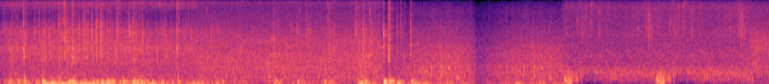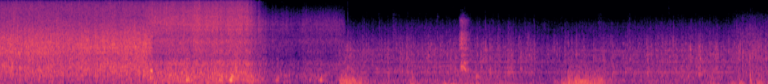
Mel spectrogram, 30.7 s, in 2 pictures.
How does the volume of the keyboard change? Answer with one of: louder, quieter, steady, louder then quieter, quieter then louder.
quieter then louder.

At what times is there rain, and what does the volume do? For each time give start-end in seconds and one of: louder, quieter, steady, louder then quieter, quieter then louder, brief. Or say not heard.
0.0-30.7 quieter.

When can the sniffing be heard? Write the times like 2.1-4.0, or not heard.
24.1-24.8.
